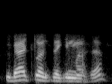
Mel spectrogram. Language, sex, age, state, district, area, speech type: Tamil, male, 18-30, Tamil Nadu, Tiruvarur, urban, conversation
